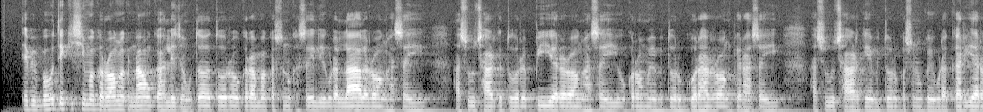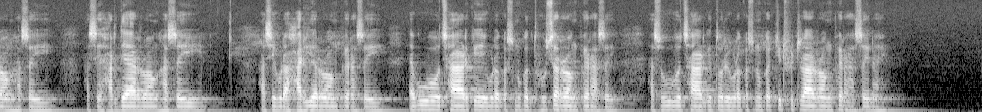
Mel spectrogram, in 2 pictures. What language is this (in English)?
Chitwania Tharu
